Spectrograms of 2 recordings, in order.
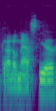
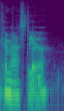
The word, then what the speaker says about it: gynecomastia: It's called gynomastia or gynomastica. I can't remember how to pronounce it. But Gynecomastia.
